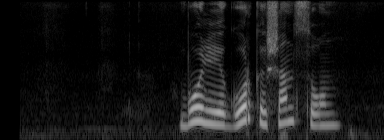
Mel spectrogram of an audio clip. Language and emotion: Russian, neutral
